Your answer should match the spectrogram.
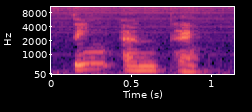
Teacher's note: It is produced by putting the tip of the tongue between the teeth and blowing uh air out without vibrating the vocal cords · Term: voiceless dental focative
